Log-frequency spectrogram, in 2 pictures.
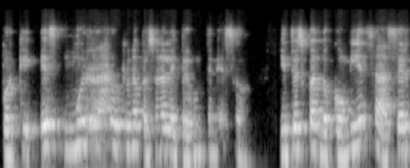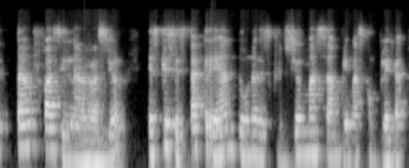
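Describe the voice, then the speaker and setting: A professor's voice, on the high side, a bit bright and at normal speed, leads an online brief-therapy class. Step by step he explains, pausing often to check in with students. The video-call audio from his computer mic sounds roomy, distant, and dull.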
